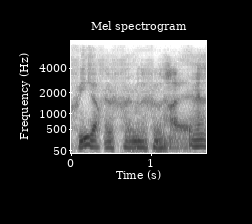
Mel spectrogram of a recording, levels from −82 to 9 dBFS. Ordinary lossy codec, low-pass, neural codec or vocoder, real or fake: none; 7.2 kHz; codec, 16 kHz, 0.5 kbps, FreqCodec, larger model; fake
